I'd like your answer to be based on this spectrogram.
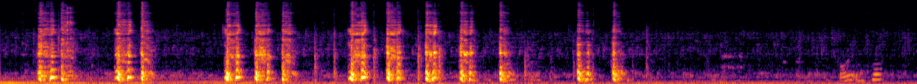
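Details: Sick adult man with fever and headache who still coughs a lot, possibly needing hospital: repeated wet-sounding coughs in pairs and short bursts, about sixteen coughs over twelve seconds, in a quiet room.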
